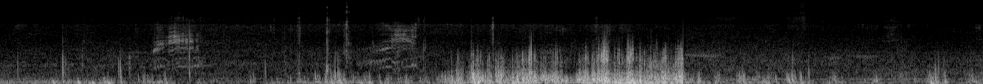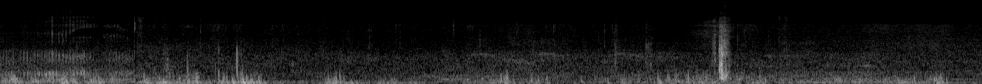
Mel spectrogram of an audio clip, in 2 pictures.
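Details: Stray cats in wet weather, meowing briefly a few times early on. A loud burst of human voice and handling noise follows, then steady rain patter and drips fill the rest.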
